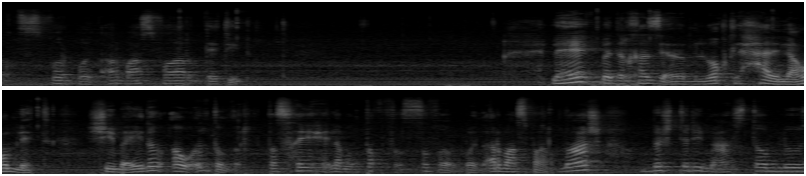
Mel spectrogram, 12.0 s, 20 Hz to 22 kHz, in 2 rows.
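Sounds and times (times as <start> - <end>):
man speaking: 0.0 - 1.9, 4.0 - 12.0
faint computer clicking: 1.2 - 6.5.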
